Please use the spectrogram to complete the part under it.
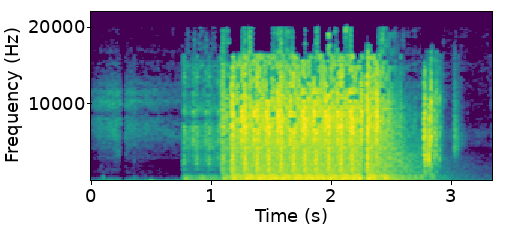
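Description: Sustained rifle fire from a Counter-Strike match at an ESL Pro League esports event: a dense, rapid burst of loud automatic shots lasting over a second, preceded by a couple of sharp single cracks and tailing off into faint clicks.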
